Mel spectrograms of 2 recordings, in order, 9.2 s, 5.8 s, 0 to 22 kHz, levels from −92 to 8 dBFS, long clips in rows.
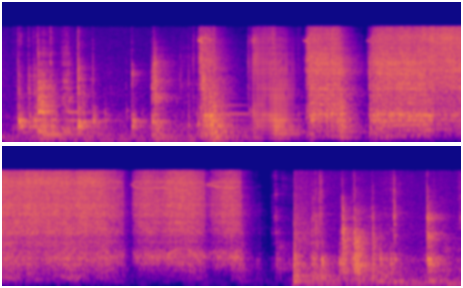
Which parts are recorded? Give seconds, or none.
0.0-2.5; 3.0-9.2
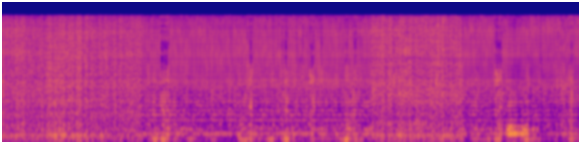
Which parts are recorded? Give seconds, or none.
0.0-1.4; 3.7-4.6

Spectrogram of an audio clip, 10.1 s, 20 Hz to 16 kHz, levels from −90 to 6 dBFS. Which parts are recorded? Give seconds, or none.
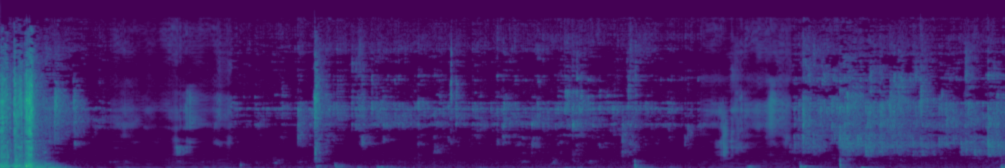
0.0-1.1; 2.3-7.0; 7.9-10.1

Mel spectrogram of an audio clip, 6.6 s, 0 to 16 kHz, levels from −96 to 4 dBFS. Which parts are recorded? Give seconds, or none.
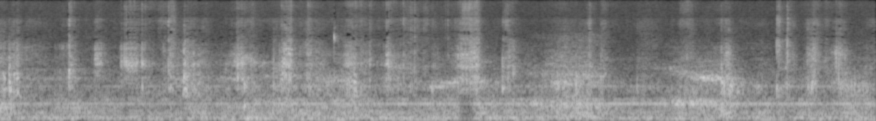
0.0-6.6

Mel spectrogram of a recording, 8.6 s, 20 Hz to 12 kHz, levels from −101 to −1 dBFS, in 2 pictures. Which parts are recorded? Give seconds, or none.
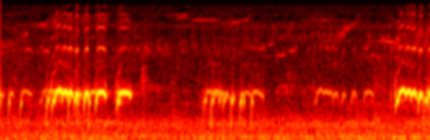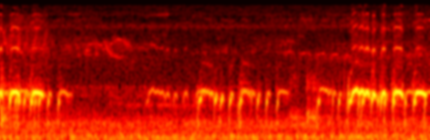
5.0-6.8

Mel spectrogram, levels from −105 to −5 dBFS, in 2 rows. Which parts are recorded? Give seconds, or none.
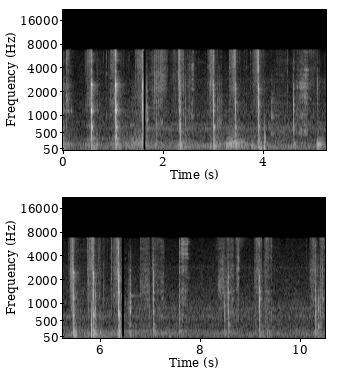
0.0-10.5

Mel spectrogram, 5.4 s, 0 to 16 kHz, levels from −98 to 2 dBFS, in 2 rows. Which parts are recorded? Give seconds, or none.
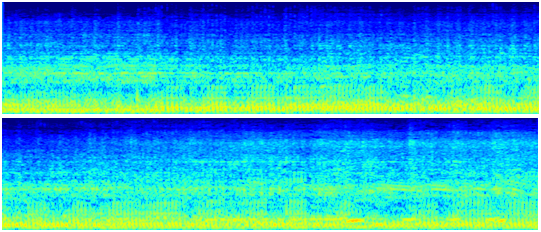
0.0-5.4

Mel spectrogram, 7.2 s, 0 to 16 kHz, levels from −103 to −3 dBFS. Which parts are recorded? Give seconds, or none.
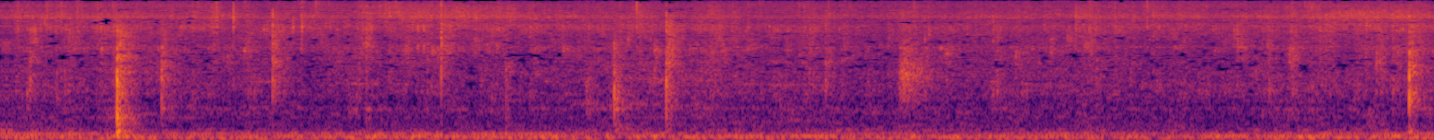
0.7-2.1; 3.6-4.3; 5.7-7.2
